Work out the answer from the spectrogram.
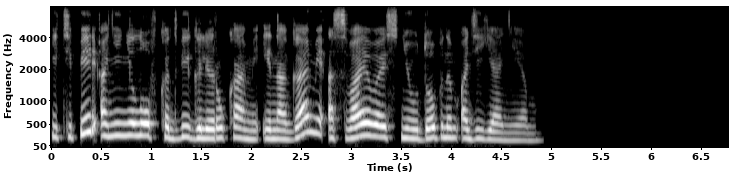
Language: Russian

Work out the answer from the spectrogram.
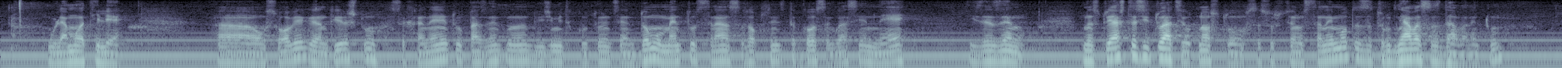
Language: Bulgarian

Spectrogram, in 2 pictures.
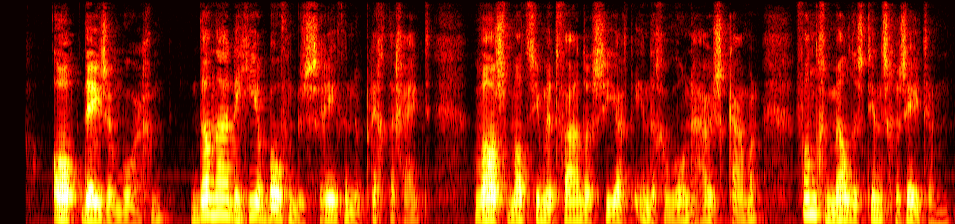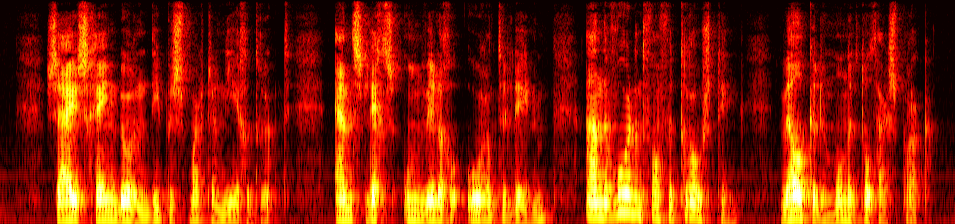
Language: Dutch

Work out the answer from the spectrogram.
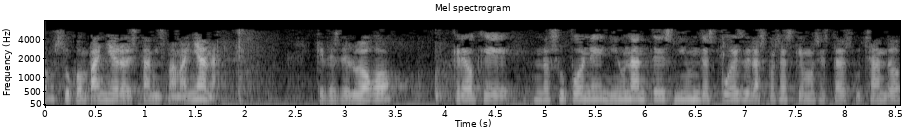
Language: Spanish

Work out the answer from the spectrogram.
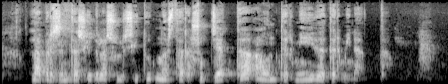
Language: Catalan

